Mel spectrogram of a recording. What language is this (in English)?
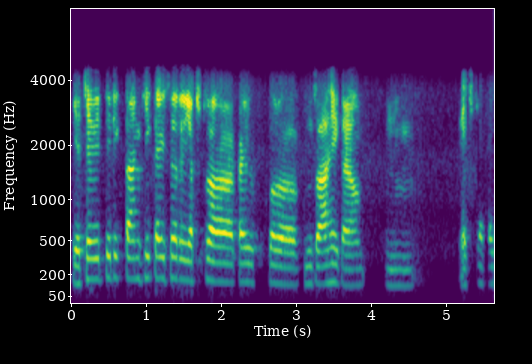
Marathi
